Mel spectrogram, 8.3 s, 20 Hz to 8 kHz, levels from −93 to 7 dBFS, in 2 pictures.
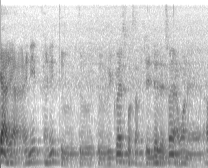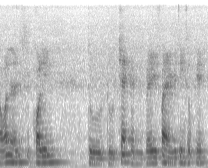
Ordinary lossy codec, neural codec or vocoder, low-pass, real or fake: none; none; 7.2 kHz; real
